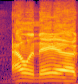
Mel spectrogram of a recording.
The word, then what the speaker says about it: Alinea: Alinea Christensen. Yep. Oh, wait. Was that the pronunciation?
